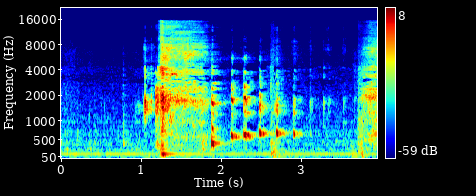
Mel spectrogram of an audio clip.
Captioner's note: laughs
